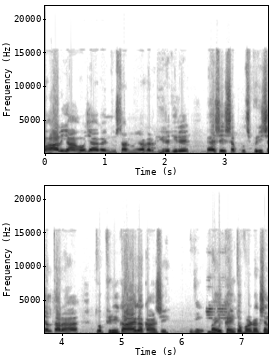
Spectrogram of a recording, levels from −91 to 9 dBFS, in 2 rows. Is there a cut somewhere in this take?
no; 0 cuts

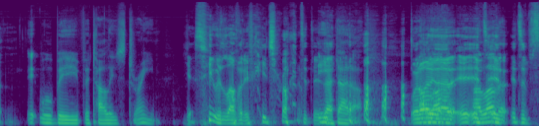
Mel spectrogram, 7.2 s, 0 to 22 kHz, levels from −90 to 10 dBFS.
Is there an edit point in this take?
yes; 1 cut; at 5.4 s

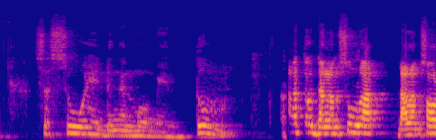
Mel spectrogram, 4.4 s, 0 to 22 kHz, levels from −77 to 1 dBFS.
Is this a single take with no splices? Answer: no; 1 cut; at 2.7 s

